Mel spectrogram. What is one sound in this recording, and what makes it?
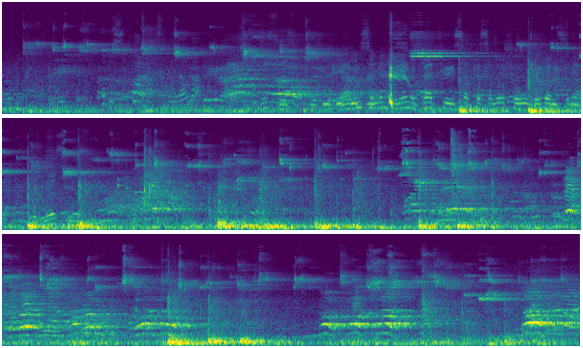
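Young players shout to each other across an echoing hall.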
